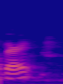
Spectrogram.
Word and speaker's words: Barrett: Michelle Barrett.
